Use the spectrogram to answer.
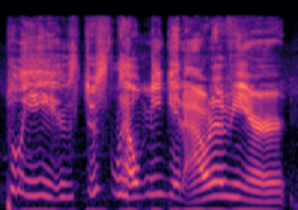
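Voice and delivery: begging, then turning cruel; plead, then go cold. Acted. Voices game dialogue.

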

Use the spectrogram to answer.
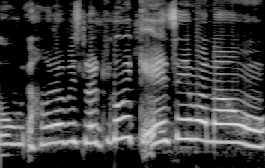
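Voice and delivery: high, plaintive self-questioning; exasperated lament. Acted. Ishani wonders how to win her over, exasperated. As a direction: wail mildly to yourself in exasperation. Despairing alone after hang-up.

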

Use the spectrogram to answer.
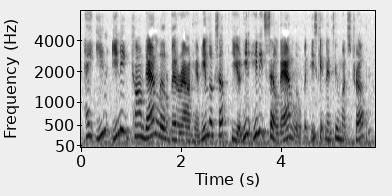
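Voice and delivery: high-pitched coach impression; Spurrier. Coach telling player to settle his friend down, high imitation. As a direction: counsel him in a high coach voice. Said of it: "He's like".

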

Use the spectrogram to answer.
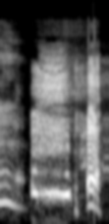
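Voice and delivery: big high burst of laughter; loud laugh. Real, not acted. Laughing at calling herself a crazy hospital patient, loud and high. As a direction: cackle at your own joke.

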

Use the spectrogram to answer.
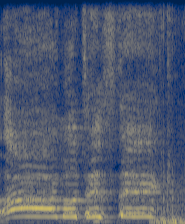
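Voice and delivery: high, loud, slow excited cry; excited shout. Real, not acted. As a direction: blurt it out with glee. Excited shouted self-introduction.

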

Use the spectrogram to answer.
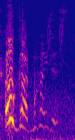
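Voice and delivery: loud, high startled cry; alarmed shout. Real, not acted. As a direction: yell out in sudden alarm. Sudden threat behind.

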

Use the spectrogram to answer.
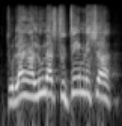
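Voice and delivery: high, very loud jeering yell; screaming insults. A narrator's reading. Trolls attacking Twig, screaming. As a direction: hurl abuse at the top of the voice. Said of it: "schrien sie und droschen auf ihn ein".

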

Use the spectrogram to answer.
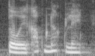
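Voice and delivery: plain reading voice

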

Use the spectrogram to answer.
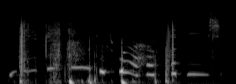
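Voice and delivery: put-on high, sweet baby-talk teasing. Player taunts a pig in high baby talk. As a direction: coo at the pig like a toddler.

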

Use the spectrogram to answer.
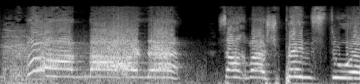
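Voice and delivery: high, loud scream of outrage; furious shout. Real, not acted. Player startled again, screaming at the game. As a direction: yell at the game in fright. Screams after another scare.

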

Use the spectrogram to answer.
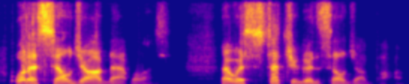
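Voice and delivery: normal talking voice

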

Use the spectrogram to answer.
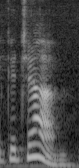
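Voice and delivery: bright, high "Good job" with a falling finish; cheerful praise. Shown as a demonstration. Teacher showing kids how to praise a friend, bright and high. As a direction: praise the drawing warmly and brightly. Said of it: "And so you wanna say".

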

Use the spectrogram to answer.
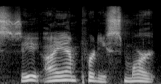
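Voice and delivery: ordinary delivery

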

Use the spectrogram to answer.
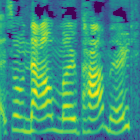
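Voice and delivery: ordinary talk, nothing marked

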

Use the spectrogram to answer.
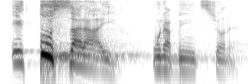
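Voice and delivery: "tu" shouted out slowly; preaching shout. Acted. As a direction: preach "tu sarai" at full force. Proclaims the blessing to Abraham.

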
